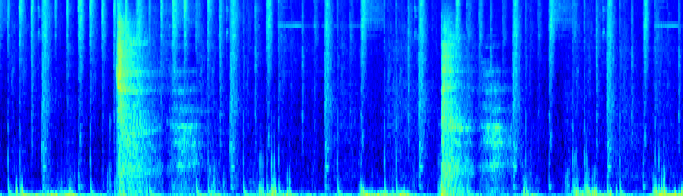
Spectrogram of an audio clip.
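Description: A man's forceful breaths during barbell back squat reps: two loud breathy bursts, about two seconds in and again near seven seconds. The breath is held to brace through each squat and let go and retaken at the top of the rep.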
